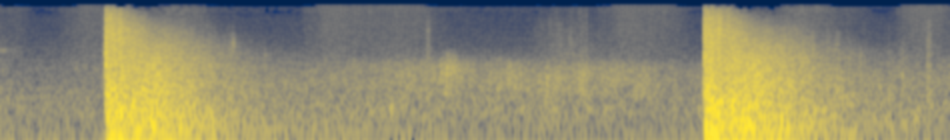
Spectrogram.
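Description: Two loud gunshots in a video game, about three seconds apart, each a sharp blast followed by a long decaying tail.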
